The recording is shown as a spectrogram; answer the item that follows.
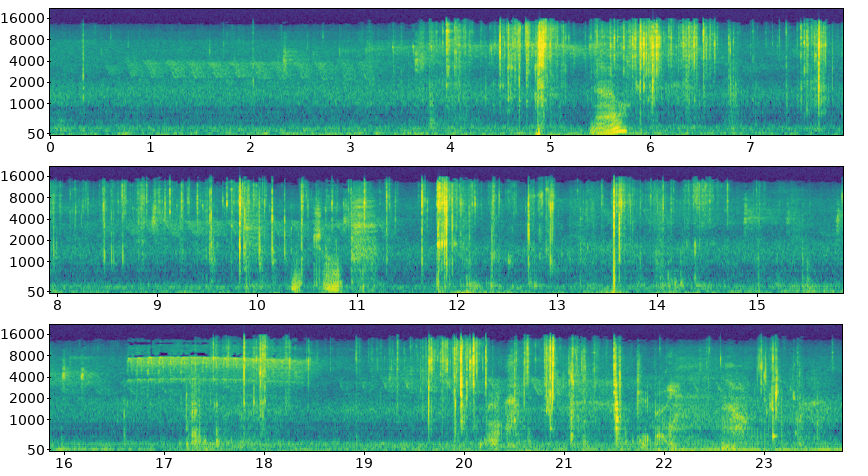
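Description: Irregular clicks, knocks and rustles of hands working long-nose pliers to unhook a small bass, with fishing gear bumping on the plastic kayak hull.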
